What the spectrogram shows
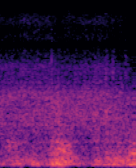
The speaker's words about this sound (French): Un bête canapé en cuir beige et usé, des murs d'un blanc plus pur que de la neige, et un silence oppressant, terni simplement par le vent qui souffle dehors.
